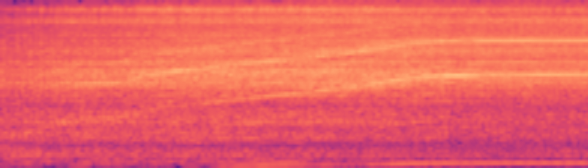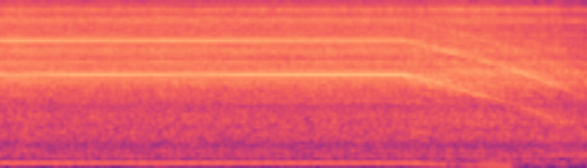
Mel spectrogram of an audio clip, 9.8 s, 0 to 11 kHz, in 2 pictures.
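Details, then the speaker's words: Grizzly G0748 mill after DC motor upgrade, control box update in progress: motor winds up to a steady high whine with a rattly, chattering edge, holds, then spins down; temporary parts make it loud and chattery until replaced, gear chatter. "so now this thing's loud and chattery until I get that stuff taken care of"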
